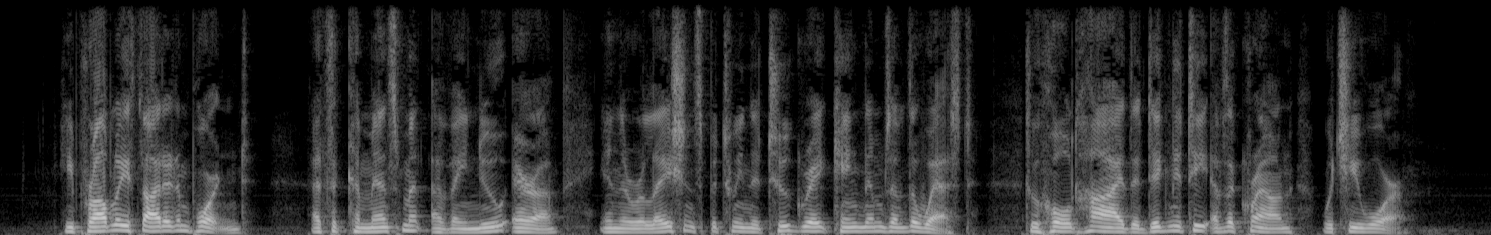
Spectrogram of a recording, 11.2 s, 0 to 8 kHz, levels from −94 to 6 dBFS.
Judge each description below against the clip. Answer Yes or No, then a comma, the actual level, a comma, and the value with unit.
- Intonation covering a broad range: No, average, 3.3 semitones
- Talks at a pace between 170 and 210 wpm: Yes, average, 180 wpm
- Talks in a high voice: No, low, 135 Hz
